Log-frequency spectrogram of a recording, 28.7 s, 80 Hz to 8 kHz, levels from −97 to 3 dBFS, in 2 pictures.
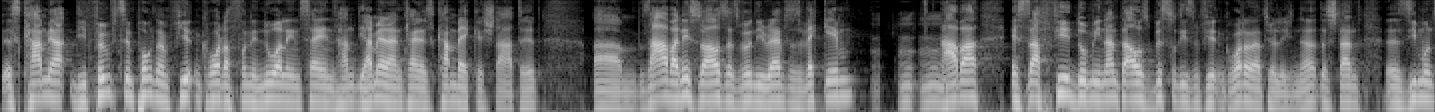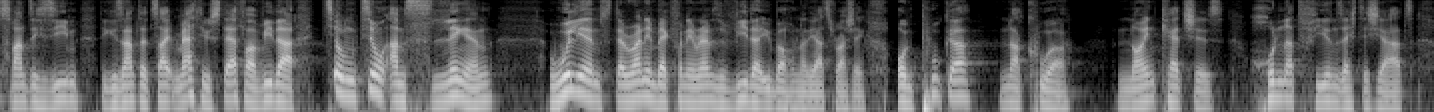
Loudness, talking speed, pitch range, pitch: -24 LUFS, 170 wpm, 110-135 Hz, 120 Hz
